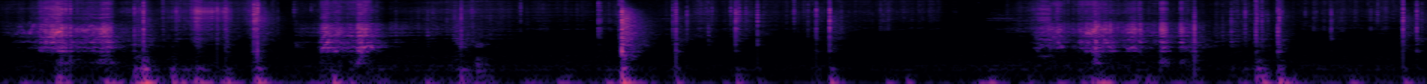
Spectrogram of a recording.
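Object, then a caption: Expanded polystyrene sheet scraped with a blade. The tip of a metal utility knife blade is scratched along a scored line in the surface of a large, flat, solid white expanded polystyrene (styrofoam) sheet. It produces waves of bright, squeaky, tearing scrapes broken by sharp cracks and quieter gaps, over a faint low hum.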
